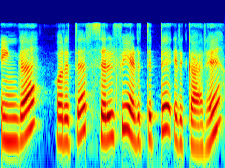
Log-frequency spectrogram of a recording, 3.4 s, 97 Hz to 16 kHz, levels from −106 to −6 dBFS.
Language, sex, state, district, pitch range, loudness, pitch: Tamil, female, Tamil Nadu, Nilgiris, 225-305 Hz, -14 LUFS, 240 Hz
